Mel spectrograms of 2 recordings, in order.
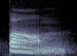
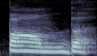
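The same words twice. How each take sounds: First: The final b sound is silent. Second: The final b sound is pronounced. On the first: The speaker calls it right. "then correctly" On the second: The speaker calls it wrong. "incorrectly first"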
